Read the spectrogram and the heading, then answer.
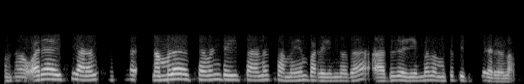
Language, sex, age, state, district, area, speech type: Malayalam, female, 30-45, Kerala, Idukki, rural, conversation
